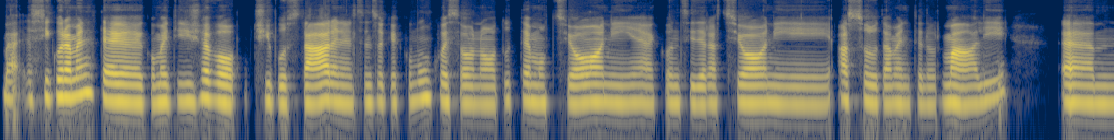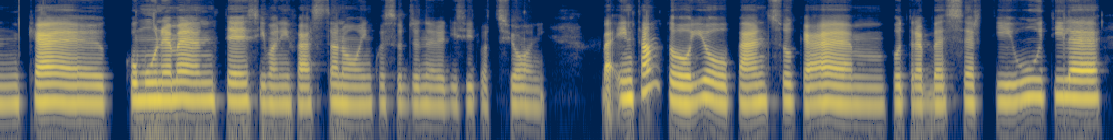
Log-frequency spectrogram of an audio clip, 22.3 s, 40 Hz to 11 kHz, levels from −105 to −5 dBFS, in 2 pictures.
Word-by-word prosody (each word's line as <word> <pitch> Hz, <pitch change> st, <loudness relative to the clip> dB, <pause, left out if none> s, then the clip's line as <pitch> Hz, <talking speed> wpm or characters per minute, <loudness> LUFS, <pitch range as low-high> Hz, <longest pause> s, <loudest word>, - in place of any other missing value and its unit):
Beh, 210 Hz, -3 st, -5 dB
sicuramente, 210 Hz, -4 st, +5 dB
come 185 Hz, +1 st, -1 dB
ti 190 Hz, +2 st, -10 dB
dicevo, 190 Hz, -2 st, +2 dB
ci 195 Hz, -, -7 dB
può 175 Hz, -1 st, -4 dB
stare, 180 Hz, +2 st, +7 dB
nel 175 Hz, -1 st, -4 dB
senso 185 Hz, +1 st, -8 dB
che, 180 Hz, 0 st, -10 dB
comunque, 200 Hz, +1 st, -4 dB
sono 175 Hz, -1 st, -4 dB
tutte 195 Hz, 0 st, -10 dB
emozioni 180 Hz, 0 st, 0 dB
e 175 Hz, -1 st, -6 dB
considerazioni 175 Hz, -1 st, -3 dB
assolutamente 175 Hz, -4 st, -4 dB
normali, 180 Hz, +6 st, +1 dB, 0.5 s
ehm, 175 Hz, -1 st, 0 dB
che, 180 Hz, -2 st, +3 dB
comunemente, 200 Hz, 0 st, +1 dB
si 190 Hz, -1 st, -11 dB
manifestano 175 Hz, 0 st, -5 dB
in 170 Hz, 0 st, -9 dB
questo 175 Hz, -1 st, -15 dB
genere 165 Hz, -1 st, -10 dB
di 165 Hz, -, -17 dB
situazioni. 165 Hz, -1 st, -12 dB, 0.5 s
Beh, -, -, -1 dB
intanto, 220 Hz, -, +2 dB
io 190 Hz, -2 st, -1 dB
penso 185 Hz, +1 st, -1 dB
che, 175 Hz, 0 st, +3 dB
mhmm, 165 Hz, -1 st, -11 dB
potrebbe 170 Hz, -1 st, -6 dB
esserti 180 Hz, +2 st, -7 dB
utile, 220 Hz, +1 st, +1 dB
180 Hz, 100 wpm, -22 LUFS, 175-195 Hz, 0.5 s, stare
